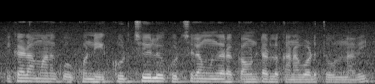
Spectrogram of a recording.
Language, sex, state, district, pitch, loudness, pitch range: Telugu, male, Telangana, Hyderabad, 130 Hz, -18 LUFS, 115-135 Hz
